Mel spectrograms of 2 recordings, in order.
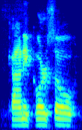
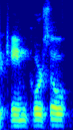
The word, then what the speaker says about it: Cane Corso: got an 82 pound cane corso connie corso is the pr correct pronunciation but everybody knows it is a cane corso italian mastiff so he's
